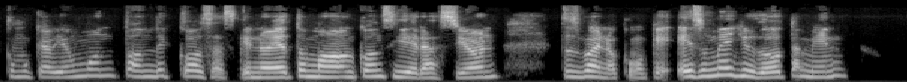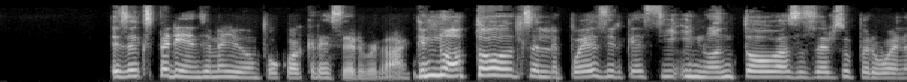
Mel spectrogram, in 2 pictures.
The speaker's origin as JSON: {"language": "Spanish", "area": "Caribbean coast of Costa Rica", "region": "Limón", "country": "Costa Rica", "tie": "born or raised there", "said": "¿dónde nacimos? En la costa del Caribe, somos de Costa Rica"}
